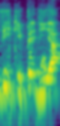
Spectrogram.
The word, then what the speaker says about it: Wikipedia: comunque così deve essere Pedia perché questa è la l'accento che diamo a enciclopedia e quindi Wikipedia è di fatto la pronuncia giusta eh spiegazione quindi Scusa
